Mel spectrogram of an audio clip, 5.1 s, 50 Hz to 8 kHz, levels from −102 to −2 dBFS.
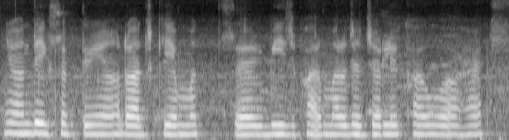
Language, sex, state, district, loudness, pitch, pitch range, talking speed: Hindi, female, Haryana, Jhajjar, -18 LUFS, 190 Hz, 185-195 Hz, 140 wpm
